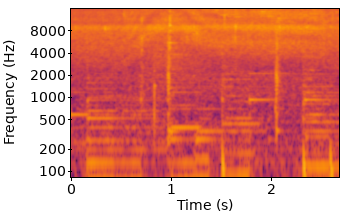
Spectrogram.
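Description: Onions sautéing with ginger garlic paste in a pan for a potato and green pea curry, with a steady sizzle and a few clinks and scrapes from stirring, close and moderately loud, with no talk.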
